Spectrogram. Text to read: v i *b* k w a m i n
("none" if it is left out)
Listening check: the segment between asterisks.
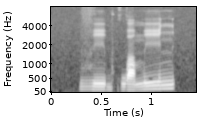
b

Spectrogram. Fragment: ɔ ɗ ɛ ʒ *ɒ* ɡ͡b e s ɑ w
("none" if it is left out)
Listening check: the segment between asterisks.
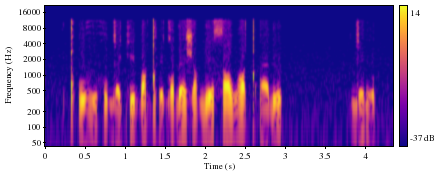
ɑ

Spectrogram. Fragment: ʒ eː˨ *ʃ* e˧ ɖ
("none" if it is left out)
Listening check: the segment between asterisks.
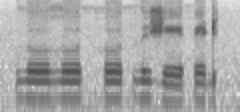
θ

